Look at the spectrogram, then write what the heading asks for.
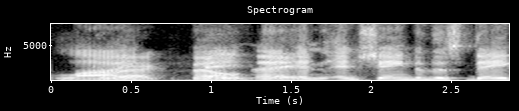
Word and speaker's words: Liefeld: It sounds it sounds exactly how it's spelled. Liefeld.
